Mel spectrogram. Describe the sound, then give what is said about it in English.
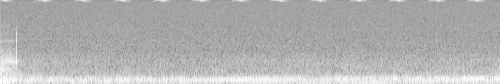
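A low, steady droning rumble of a loud airplane flying overhead, slowly building and lasting a long time, its engine tone humming continuously with a faint hiss, preceded by a brief click at the very start. “that a plane.”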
